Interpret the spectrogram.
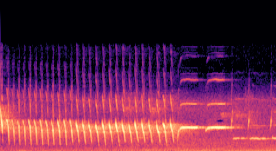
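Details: Canary singing as a lure to set other canaries off: a quick series of evenly repeated high chirps slowing and ending in a clear whistled note, followed by a couple of softer short notes.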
